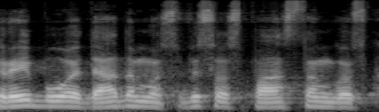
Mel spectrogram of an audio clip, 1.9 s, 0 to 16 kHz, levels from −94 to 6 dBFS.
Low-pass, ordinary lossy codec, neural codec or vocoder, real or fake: 14.4 kHz; Opus, 32 kbps; vocoder, 44.1 kHz, 128 mel bands, Pupu-Vocoder; fake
